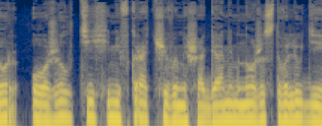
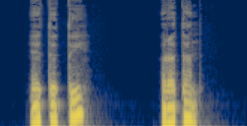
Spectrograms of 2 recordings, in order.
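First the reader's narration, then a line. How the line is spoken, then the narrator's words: Calm question. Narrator (Russian): спокойно спросил отставной мифотворец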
